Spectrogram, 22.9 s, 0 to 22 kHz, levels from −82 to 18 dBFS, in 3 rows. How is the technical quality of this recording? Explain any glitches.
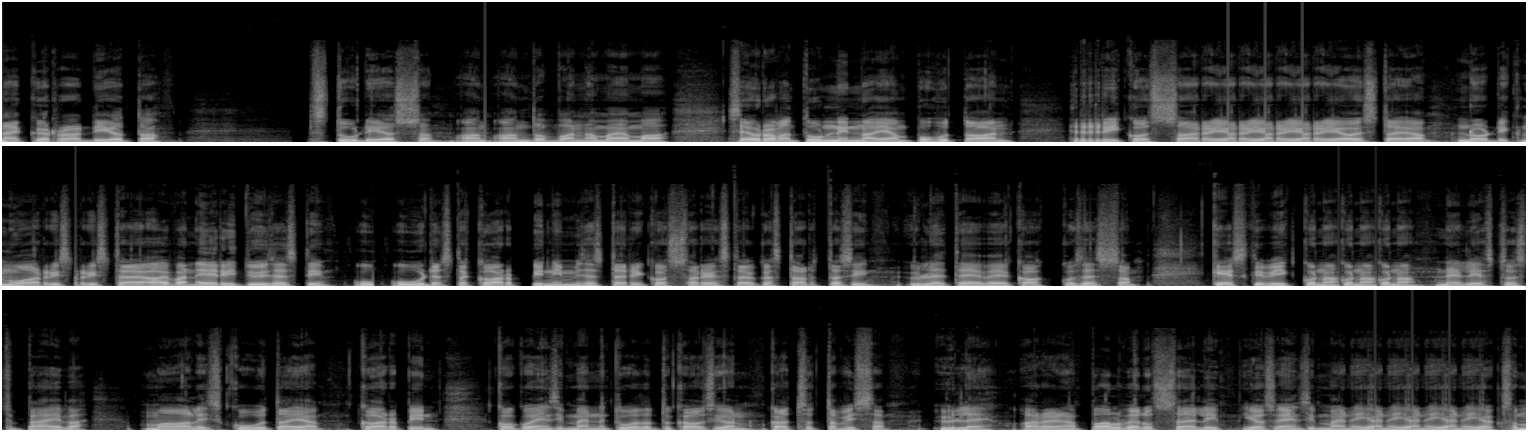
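The speech is disrupted by six repeated-buffer stutters: at 2.42–2.60 s, 6.13–6.69 s, 7.99–8.17 s (just before "ja aivan erityisesti"), 9.47–9.66 s (right after "ja aivan erityisesti"), 14.30–14.68 s, and 22.11–22.66 s (between "palvelussa eli jos ensimmäinen" and "maistui niin"). Each time, fresh audio missed its deadline and the playback device re-sent the previous chunk, roughly 186 ms long, which fits an 8192-sample buffer. The segment sounds twice in most cases, three times at 14.3 s, and four times at 6.1 s and 22.1 s, with a hard splice at every repeat. Nothing appears to be dropped. The sound is delayed, not lost.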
